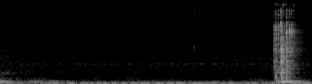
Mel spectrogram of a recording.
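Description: Scissors snipping legs off material while tying a streamer fly pattern at a desk: a single short sharp cut near the end after quiet low background hum.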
